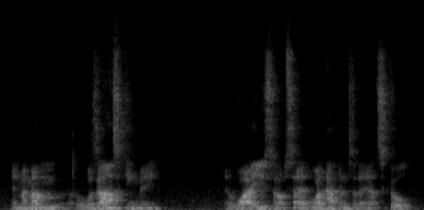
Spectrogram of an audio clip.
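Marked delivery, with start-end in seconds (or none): none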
